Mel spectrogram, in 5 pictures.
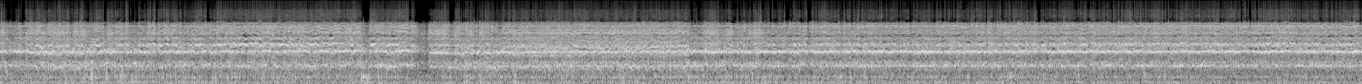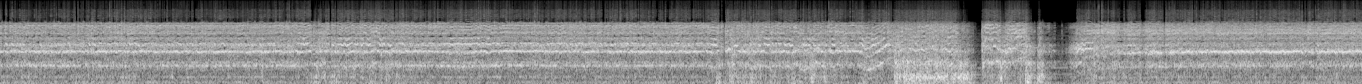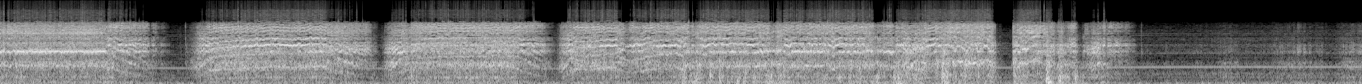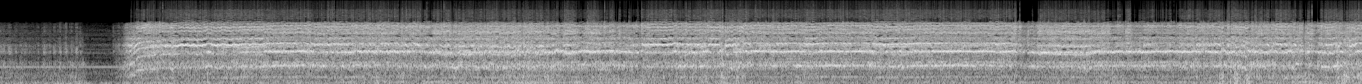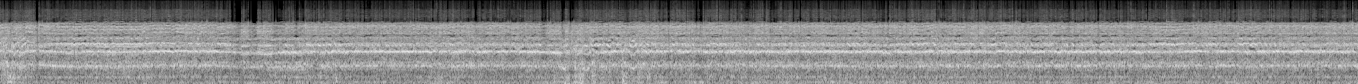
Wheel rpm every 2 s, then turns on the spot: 230, 220, 210, 220, 240, 230, 230, 230, 230, 230, 230, 230, 180, 230, 120, 130, 140, 220, 210, 40, 20, 170, 220, 220, 230, 230, 220, 220, 220, 230, 230, 230, 230, 230.
38-42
